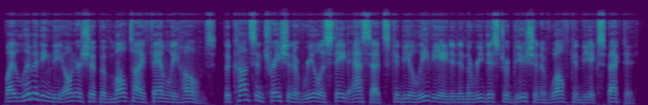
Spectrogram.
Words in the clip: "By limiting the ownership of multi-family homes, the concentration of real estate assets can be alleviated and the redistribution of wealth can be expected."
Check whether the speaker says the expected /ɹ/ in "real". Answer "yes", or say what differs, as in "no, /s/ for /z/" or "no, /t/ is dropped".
yes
